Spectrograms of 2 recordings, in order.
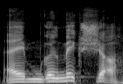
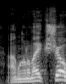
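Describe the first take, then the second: First: Slow, loud Australian gone Russian; accent slipping into Russian. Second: Put-on loud, higher, pushy Aussie accent; mock Australian accent. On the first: Acted. Australian leader threatening a player, accent slipping into Russian. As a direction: let the Aussie accent drift toward Russian. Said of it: "I don't know why he suddenly became Russian". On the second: Australian leader threatening a player, restored Aussie accent. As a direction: reassert a broad Australian accent. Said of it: "because I'm Australian".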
